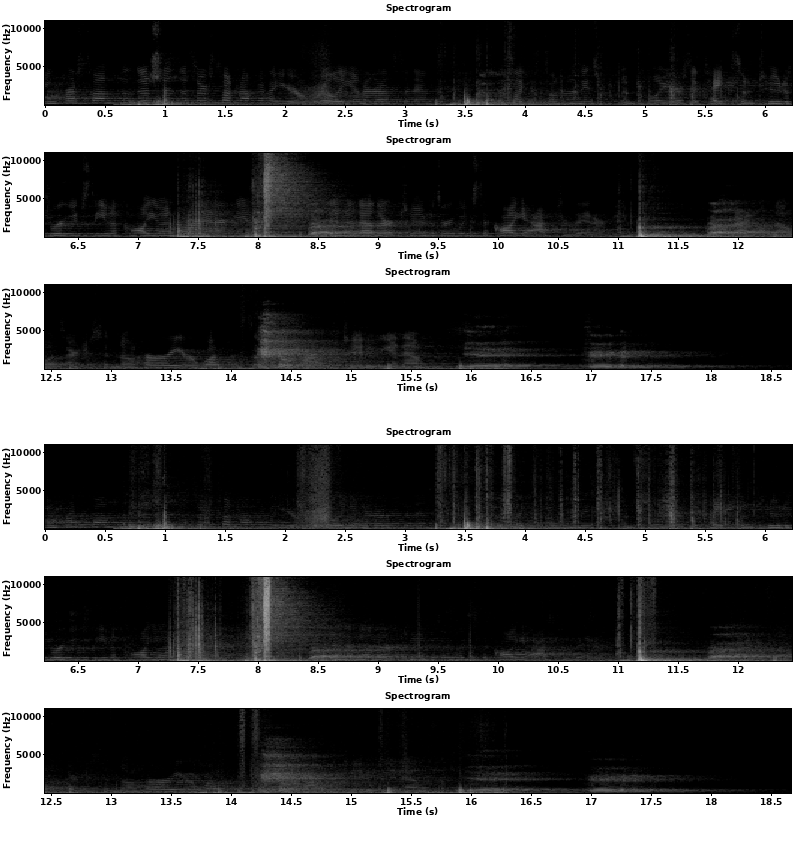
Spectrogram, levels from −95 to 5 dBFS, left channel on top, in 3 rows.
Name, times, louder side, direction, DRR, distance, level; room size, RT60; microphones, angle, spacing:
voice 1, 0.0-11.2 11.7-16.0, left 2 dB, 45° left, 5 dB, 2.0 m, -65 dB
sound 1, 0.6-16.3, right 7 dB, 70° right, 0.5 m, -45 dB
voice 2, 14.2-14.6 15.9-16.4 16.9-17.3, left 2 dB, 75° left, -6 dB, 3.9 m, -56 dB
26.5 x 20.0 x 6.8 m, 2.3 s
head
